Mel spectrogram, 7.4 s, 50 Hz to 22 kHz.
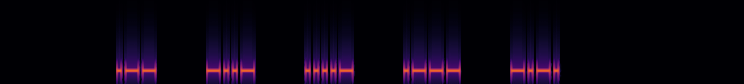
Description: Morse code, heard as a keyed tone, about 28 wpm, spaced as for 13 wpm, 700 Hz. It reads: WX4JC
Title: USA Call Signs - 5 Characters - 4x Character Spacing - 28wpm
